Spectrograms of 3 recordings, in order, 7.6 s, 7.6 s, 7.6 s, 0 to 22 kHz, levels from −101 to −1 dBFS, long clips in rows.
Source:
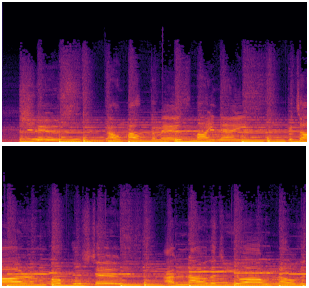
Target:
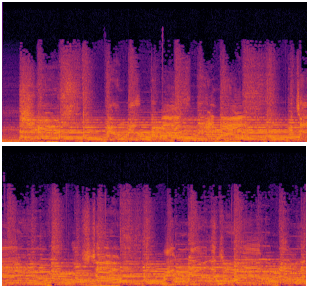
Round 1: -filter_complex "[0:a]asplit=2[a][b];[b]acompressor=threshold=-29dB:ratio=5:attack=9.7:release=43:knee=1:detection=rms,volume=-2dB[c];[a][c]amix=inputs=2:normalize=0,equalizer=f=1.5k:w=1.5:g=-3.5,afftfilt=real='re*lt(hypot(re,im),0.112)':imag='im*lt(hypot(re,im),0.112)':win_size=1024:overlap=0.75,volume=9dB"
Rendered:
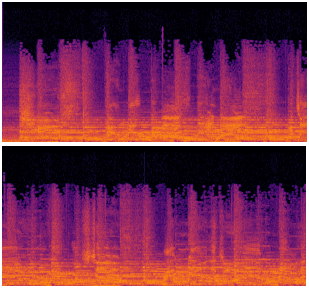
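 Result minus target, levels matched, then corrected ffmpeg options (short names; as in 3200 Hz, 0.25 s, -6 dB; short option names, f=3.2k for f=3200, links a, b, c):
compressor: peak gain reduction +5.5 dB
-filter_complex "[0:a]asplit=2[a][b];[b]acompressor=threshold=-22dB:ratio=5:attack=9.7:release=43:knee=1:detection=rms,volume=-2dB[c];[a][c]amix=inputs=2:normalize=0,equalizer=f=1.5k:w=1.5:g=-3.5,afftfilt=real='re*lt(hypot(re,im),0.112)':imag='im*lt(hypot(re,im),0.112)':win_size=1024:overlap=0.75,volume=9dB"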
